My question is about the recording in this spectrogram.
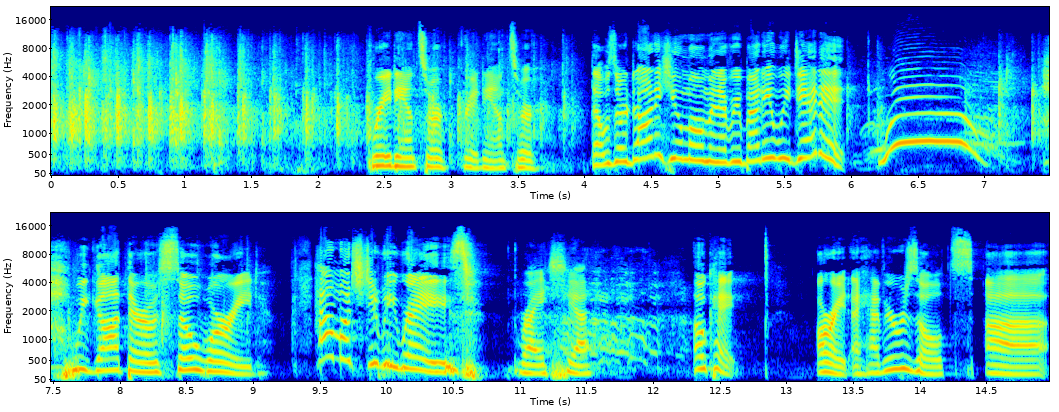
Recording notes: Enjoy the gentle rocking of this special live episode, recorded for the first time ever on a boat. Live at JoCo Cruise.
